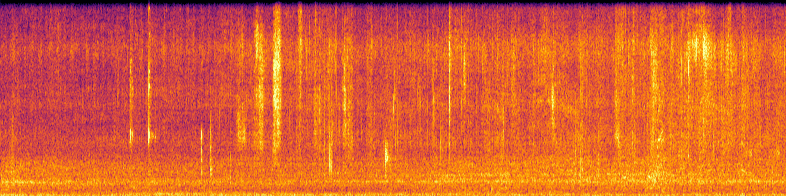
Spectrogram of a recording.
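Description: Small wooden spatula tapping and scraping against a miniature cast-iron skillet while vegetables are stir-fried, over a faint sizzle. Scattered clicks and ticks throughout, the loudest two sharp knocks about two and a half to three seconds in.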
